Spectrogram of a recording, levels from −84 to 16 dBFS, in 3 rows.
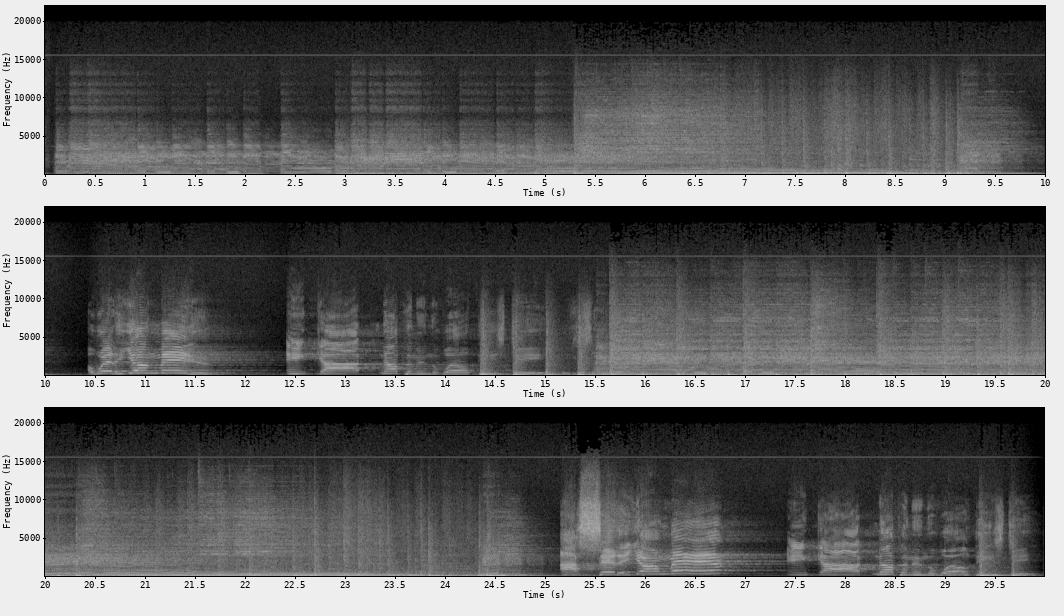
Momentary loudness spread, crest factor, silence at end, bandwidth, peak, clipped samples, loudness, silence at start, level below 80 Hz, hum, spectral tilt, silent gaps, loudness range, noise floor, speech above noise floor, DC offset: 9 LU; 20 dB; 0.1 s; over 20 kHz; -2 dBFS; under 0.1%; -21 LUFS; 0 s; -34 dBFS; none; -3 dB/octave; none; 6 LU; -48 dBFS; 25 dB; under 0.1%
